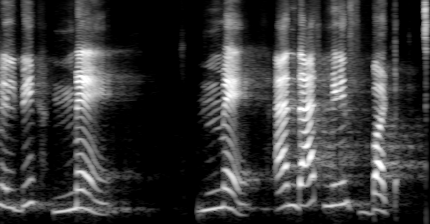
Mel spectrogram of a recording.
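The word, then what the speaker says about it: mais: Without trema, pronunciation will be may, and the meaning is but.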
